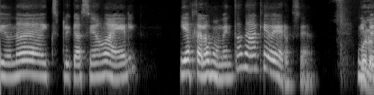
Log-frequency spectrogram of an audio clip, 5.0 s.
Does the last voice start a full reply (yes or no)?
yes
